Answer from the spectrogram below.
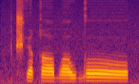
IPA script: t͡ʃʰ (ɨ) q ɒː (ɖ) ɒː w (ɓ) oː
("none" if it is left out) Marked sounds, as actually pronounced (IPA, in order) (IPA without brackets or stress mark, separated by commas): ɨ, b, ɡ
